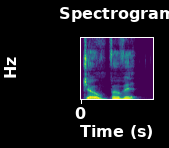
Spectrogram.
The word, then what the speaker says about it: Jovovich: So I don't know, but I like to watch Mila Jovovich. I can't even say her name right. I like to watch Mila kicking ass. So I think that... – What's her last name? – Jovovich.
